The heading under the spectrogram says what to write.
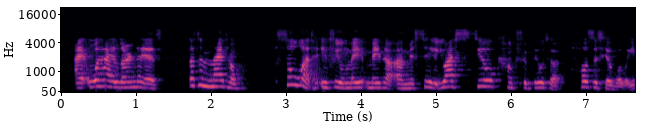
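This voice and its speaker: In a Chinese accent, a woman speaks at a high pitch and moderate pace, her tone bright and sharp and her intonation lively. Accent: non-native, Chinese. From northern China. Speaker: university staff, alumna. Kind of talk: webinar interview. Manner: halting, many fillers and repeats.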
